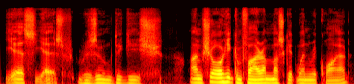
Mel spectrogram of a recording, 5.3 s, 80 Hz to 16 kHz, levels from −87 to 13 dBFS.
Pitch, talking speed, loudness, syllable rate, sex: 110 Hz, 170 wpm, -19 LUFS, 4.7 syllables/s, male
